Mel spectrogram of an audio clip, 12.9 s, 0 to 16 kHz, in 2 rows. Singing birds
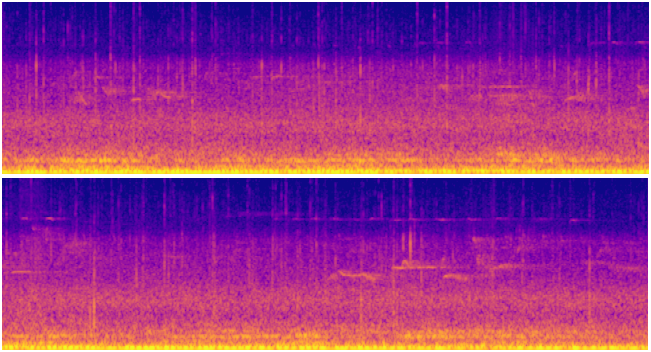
0:09.6 0:12.9

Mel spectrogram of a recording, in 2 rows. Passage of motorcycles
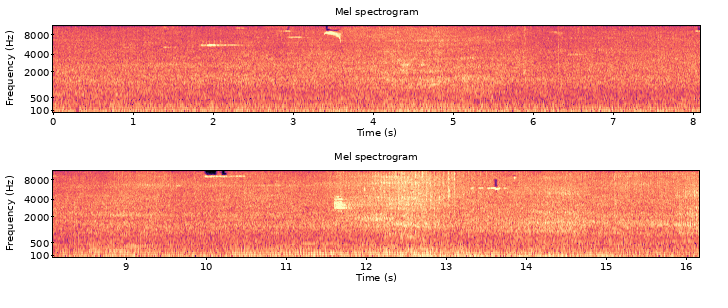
0:07.6 0:16.1

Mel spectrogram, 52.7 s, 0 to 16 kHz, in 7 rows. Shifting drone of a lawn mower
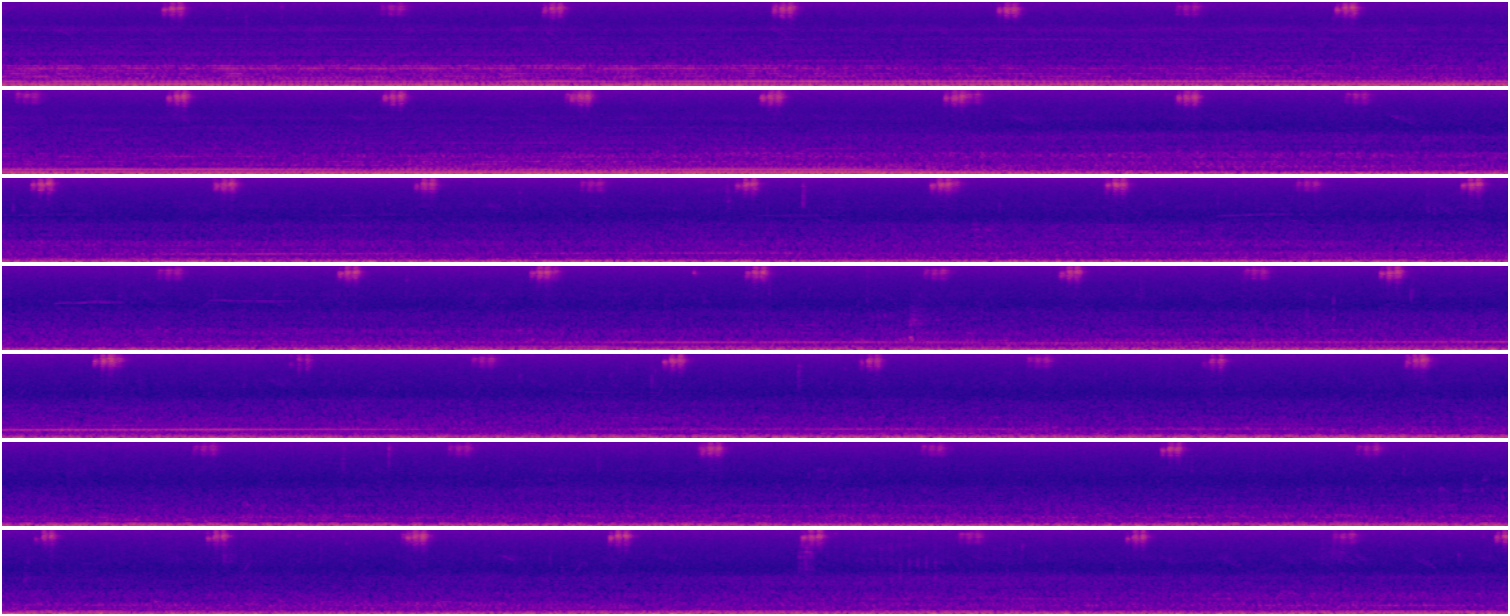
0:00.0 0:17.8

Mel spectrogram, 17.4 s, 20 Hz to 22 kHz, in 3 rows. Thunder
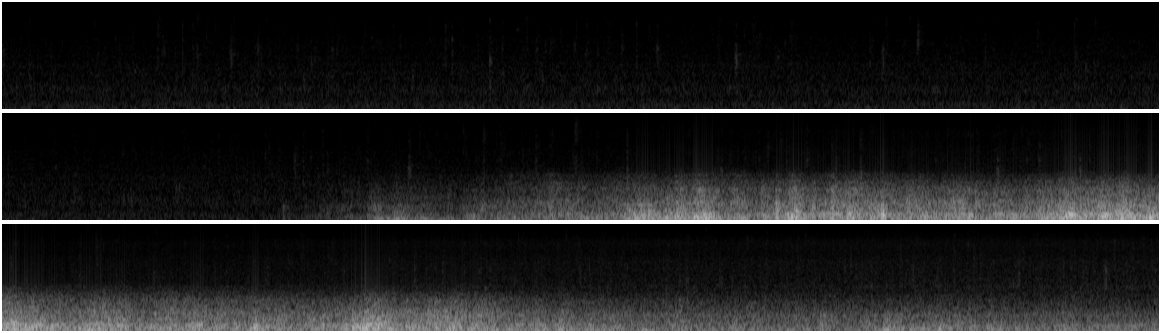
0:07.6 0:17.3

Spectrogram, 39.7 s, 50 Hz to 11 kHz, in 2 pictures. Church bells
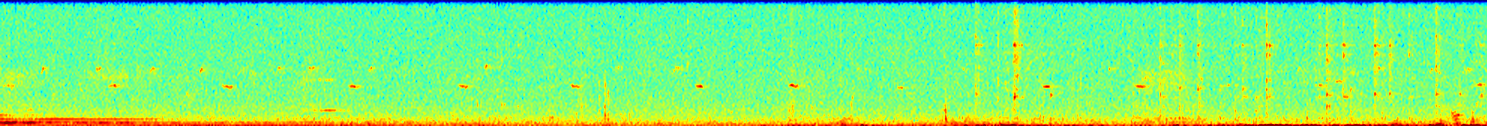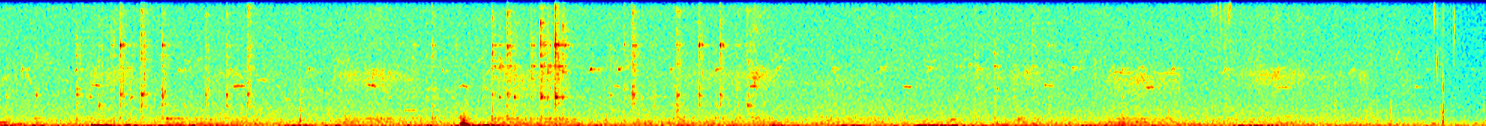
0:00.0 0:05.6

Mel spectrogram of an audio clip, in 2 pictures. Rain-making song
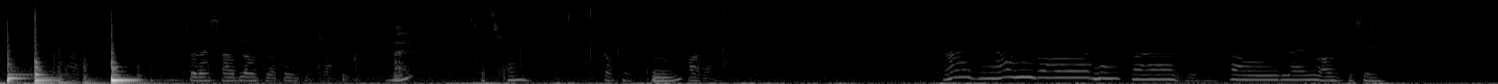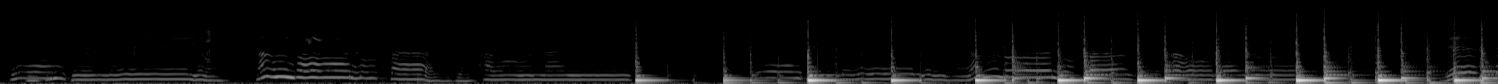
0:21.4 0:29.9

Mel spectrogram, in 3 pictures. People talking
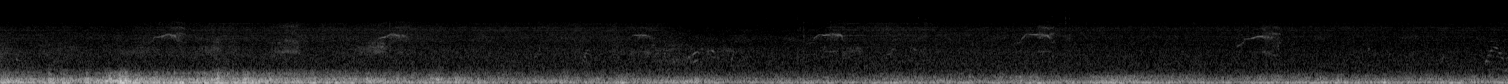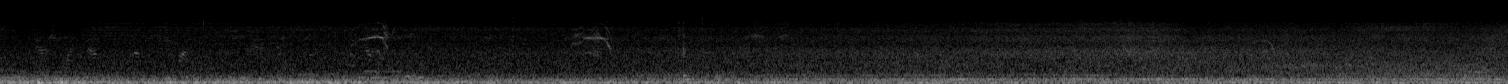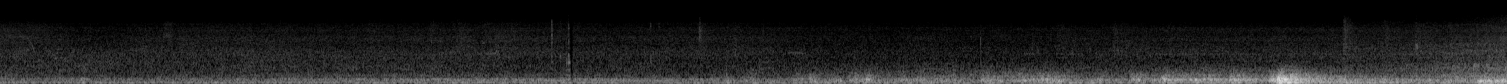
0:06.6 0:07.8, 0:14.8 0:19.5

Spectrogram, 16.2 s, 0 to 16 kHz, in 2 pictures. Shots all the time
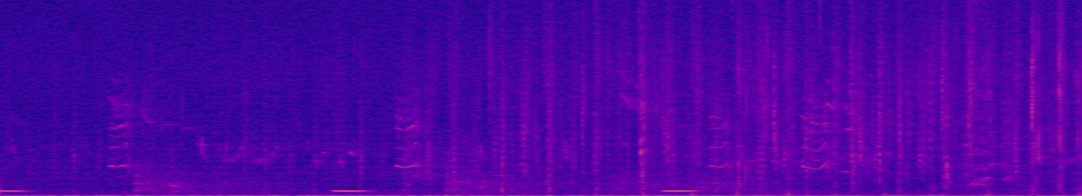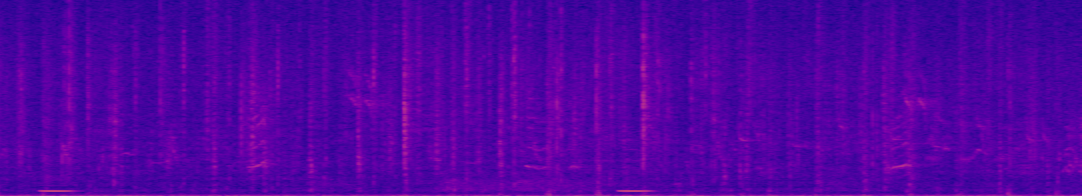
0:00.8 0:07.6

